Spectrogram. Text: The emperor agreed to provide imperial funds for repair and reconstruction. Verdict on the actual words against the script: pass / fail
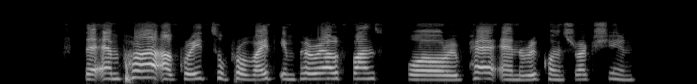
pass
